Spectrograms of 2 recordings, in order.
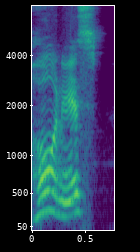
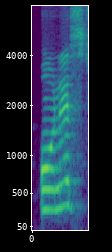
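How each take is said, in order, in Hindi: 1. यह शब्द एक सुनाई देने वाली 'h' ध्वनि से शुरू होता है। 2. यह शब्द स्वर से शुरू होता है, 'h' ध्वनि नहीं है। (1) "this is not हॉनेस्ट" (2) "ऑनेस्ट एच silent होता है"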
